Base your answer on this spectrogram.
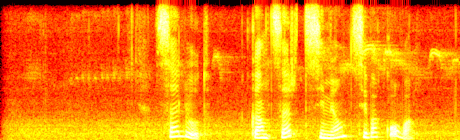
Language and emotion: Russian, neutral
